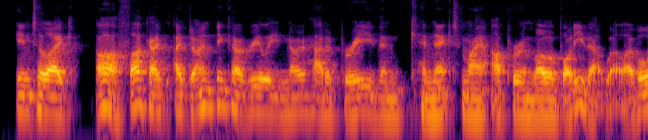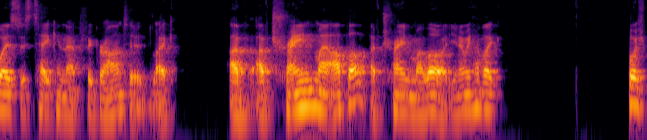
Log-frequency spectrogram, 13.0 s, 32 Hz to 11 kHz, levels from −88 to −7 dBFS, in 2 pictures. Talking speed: 215 wpm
